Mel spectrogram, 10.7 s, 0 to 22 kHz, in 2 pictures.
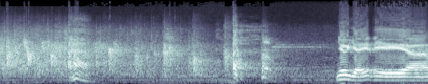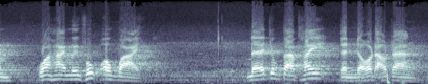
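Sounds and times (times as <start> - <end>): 
Buddhist congregation applauding: 0.0 - 3.1
speech: 1.0 - 1.2, 4.2 - 7.2, 8.4 - 10.6.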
